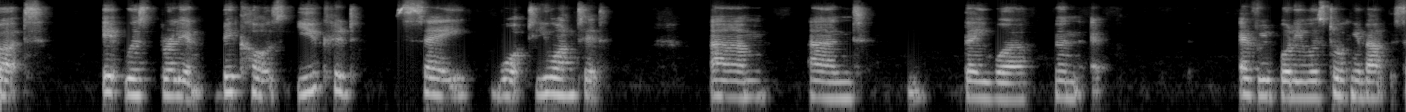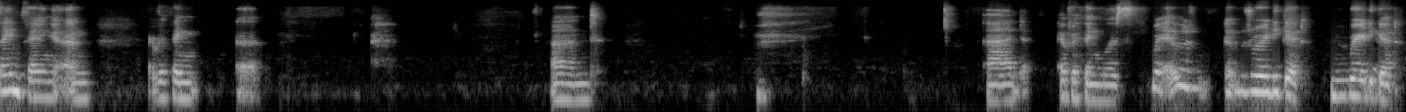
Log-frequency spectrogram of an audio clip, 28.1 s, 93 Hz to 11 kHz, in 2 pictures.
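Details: Aphasia in a woman who lost her speech after a stroke following surgery in 2018, aged 44, and went through rehab.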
